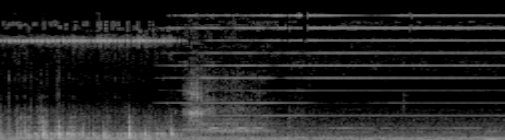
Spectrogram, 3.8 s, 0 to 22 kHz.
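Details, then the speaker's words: Brushless motor in a 1/8 scale RC hydroplane; faint, irregular clicking stutters for about a second as it twitches without spinning and gets hot, reaching 119; the ESC has failed. "it's getting hot yeah oh yeah yep it's shot geez 22 esc shot"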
